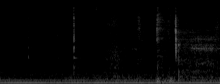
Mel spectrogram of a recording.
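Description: Faint clicks of a loom hook and rubber loom bands against the plastic pegs of a Rainbow Loom as a band is looped over, one click about two-thirds of a second in and a few more close together near the end, over a low steady hum.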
